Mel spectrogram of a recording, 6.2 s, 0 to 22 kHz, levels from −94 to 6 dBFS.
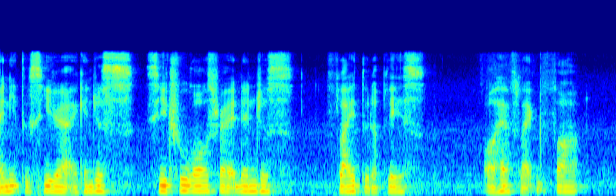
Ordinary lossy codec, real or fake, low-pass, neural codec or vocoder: none; real; 7.2 kHz; none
